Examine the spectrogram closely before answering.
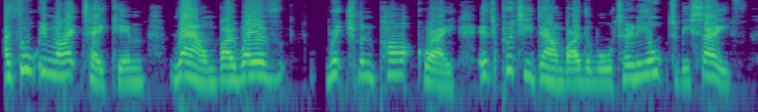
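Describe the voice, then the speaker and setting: A woman voicing a tiny, excitable male magical being, blurting and gushing. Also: fairly high pitch, slow pace, few pauses, no room sound, pitched above the performer's own voice. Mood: smug.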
